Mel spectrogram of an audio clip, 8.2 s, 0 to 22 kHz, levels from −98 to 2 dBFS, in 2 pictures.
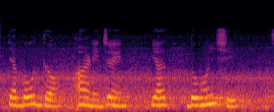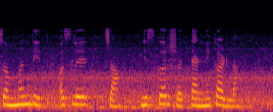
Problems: constant background noise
